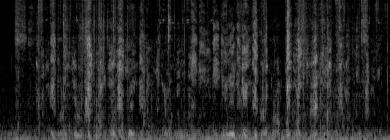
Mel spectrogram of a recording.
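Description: A black pug puppy and another black dog playing, with dog breathing and small vocal sounds over many short crunches and scuffs on dry, pebbly dirt.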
